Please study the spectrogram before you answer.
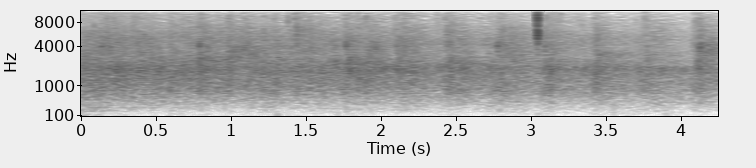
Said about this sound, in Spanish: Y aquí esta iglesia pequeña, pero con un corazón grande y una visión de Dios, les envía un fuerte aplauso y que un Dios les bendiga a todos ustedes.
